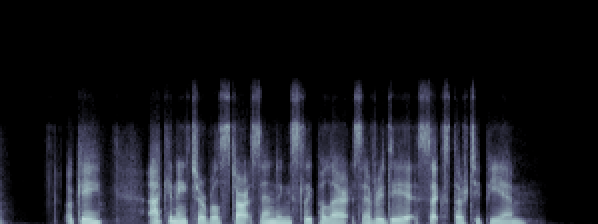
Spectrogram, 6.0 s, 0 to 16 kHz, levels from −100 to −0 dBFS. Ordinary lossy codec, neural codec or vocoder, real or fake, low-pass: Opus, 32 kbps; codec, 16 kHz, about 1 kbps, DyCAST, with the encoder's durations; fake; 7.2 kHz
